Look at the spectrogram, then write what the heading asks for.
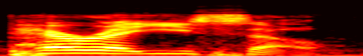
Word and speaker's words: Paraiso: I think it's pronounced Paraiso. Paraiso. Because that I specifically makes an E sound in Portuguese.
